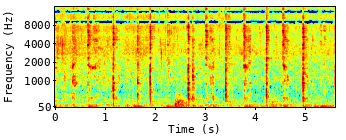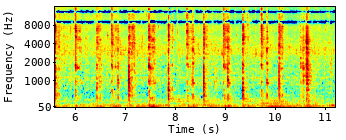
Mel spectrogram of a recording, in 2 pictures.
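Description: Fish frying in a small amount of oil in a pan, with a steady sizzle and regular, rhythmic stirring or scraping clicks close by throughout.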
